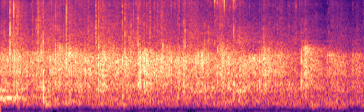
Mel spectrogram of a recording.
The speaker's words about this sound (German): Ein Applaus bitte für die beiden.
